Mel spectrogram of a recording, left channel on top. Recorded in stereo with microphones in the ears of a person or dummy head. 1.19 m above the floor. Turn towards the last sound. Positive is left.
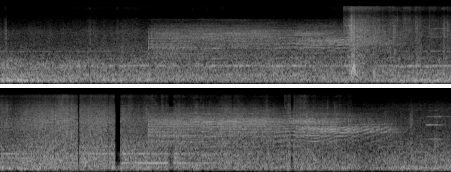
turn(degrees=-25)  # may be behind; listen again after turning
